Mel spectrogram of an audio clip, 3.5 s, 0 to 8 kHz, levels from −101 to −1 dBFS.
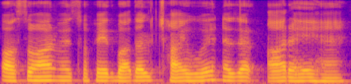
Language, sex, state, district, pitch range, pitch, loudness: Hindi, male, Uttar Pradesh, Lucknow, 125-135 Hz, 130 Hz, -17 LUFS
